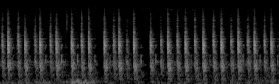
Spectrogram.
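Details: 2012 Fiat Uno Fire, front wheels, over potholes: quick light metallic clicking in bursts, roughly eight taps a second, like metal on metal; owner unsure of correct brake pad fitted, suspected pad rattle in caliper, unconfirmed.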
